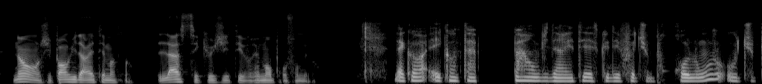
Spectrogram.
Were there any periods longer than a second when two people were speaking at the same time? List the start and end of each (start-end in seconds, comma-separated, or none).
none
